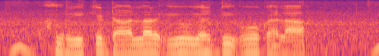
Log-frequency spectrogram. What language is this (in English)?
Bhojpuri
